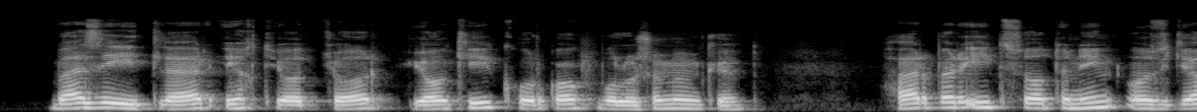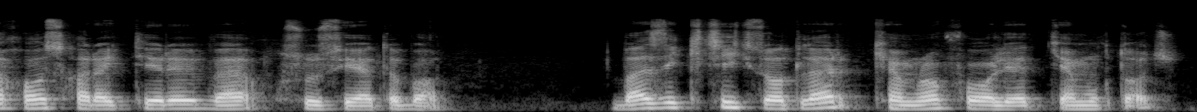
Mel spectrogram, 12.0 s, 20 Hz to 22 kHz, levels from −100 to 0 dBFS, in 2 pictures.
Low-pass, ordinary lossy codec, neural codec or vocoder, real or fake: 10.8 kHz; none; none; real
